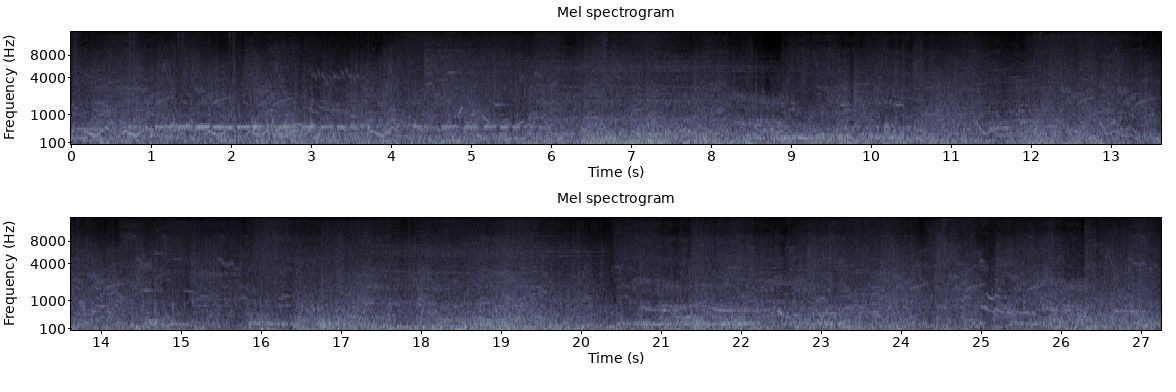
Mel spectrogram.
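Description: Explosions and attack blasts crackle and thud constantly.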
